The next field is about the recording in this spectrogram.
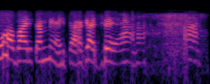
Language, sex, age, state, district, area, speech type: Kannada, female, 60+, Karnataka, Udupi, rural, conversation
